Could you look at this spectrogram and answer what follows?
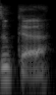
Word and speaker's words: Zukka: The next one is, I believe this is the way that you like me to pronounce it, is Zukka, which is the combination of Zuko and Sokka.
